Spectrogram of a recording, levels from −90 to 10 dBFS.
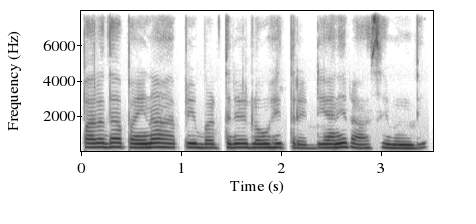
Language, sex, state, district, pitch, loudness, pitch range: Telugu, female, Telangana, Mahabubabad, 215 Hz, -13 LUFS, 205-225 Hz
